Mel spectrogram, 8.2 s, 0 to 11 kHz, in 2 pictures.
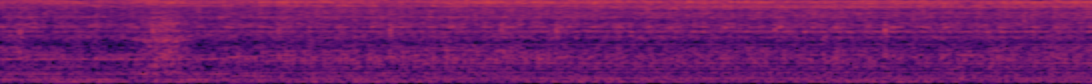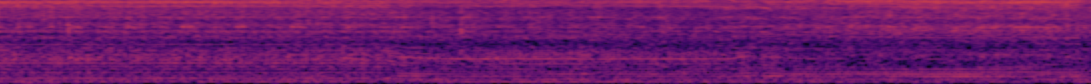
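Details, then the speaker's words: Hornby S15 model locomotive motor, nearly new, on a meter: a steady whir whose pitch sags and recovers as the loco slows, with current rising from about 240 to 380 mA at each slowdown; a replacement motor later did the same. "there we are you can hear it flipping and look every time the loco slows down the current goes up"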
